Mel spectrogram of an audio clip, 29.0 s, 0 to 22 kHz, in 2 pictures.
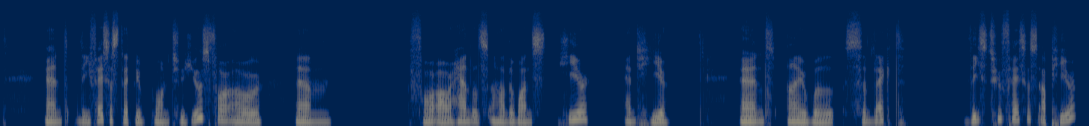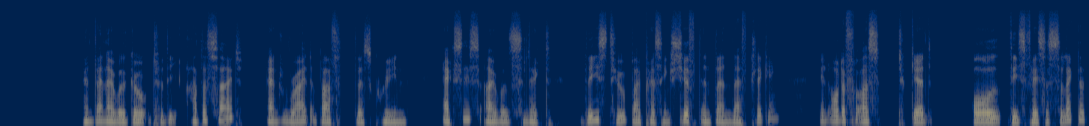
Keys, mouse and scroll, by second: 5.7-7.0 scroll up 1, 7.0 click, 7.4 click, 8.1 click, 8.6 click, 11.6 click, 12.6 shift+click, 15.0-18.0 middle drag, 21.0 shift+click, 22.4 shift+click, 25.3-28.3 middle drag.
